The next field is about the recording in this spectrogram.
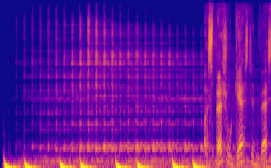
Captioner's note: the scraping sounds of tryna get that nut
